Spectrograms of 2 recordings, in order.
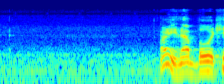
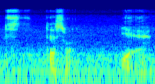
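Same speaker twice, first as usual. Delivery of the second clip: whisper; 15 dB quieter than usual. Real, not acted. Whispered aside.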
